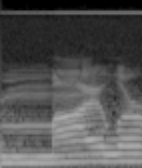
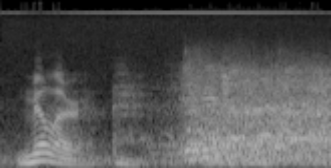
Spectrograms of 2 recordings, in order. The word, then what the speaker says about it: Miller: offend you and mispronounce your name do we pronounce this Mr Miler or Mr merer Miller Miller yeah it's an unusual pronunciation isn't it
